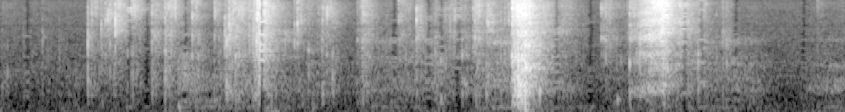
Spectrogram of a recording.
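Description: Foil booster-pack wrapper crinkling and being ripped open by hand, with two short sharp tears in the second half.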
